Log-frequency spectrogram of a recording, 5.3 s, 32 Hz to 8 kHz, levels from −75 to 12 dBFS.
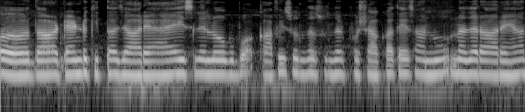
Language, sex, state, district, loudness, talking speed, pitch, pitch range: Punjabi, female, Chandigarh, Chandigarh, -17 LUFS, 230 wpm, 205 Hz, 195-210 Hz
